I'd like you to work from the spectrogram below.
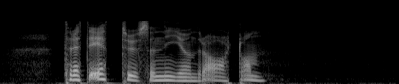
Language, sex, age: Swedish, female, 26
